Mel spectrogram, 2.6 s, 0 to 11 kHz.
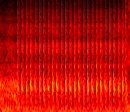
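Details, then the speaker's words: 2005 Ford Ranger with a dead battery from sitting unused: rapid machine-gun clicking, about ten a second, from the starter solenoid with no crank. It needs a jump start, not a new starter. "now this is what sounds like when you have a dead battery you get like a clicking noise"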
